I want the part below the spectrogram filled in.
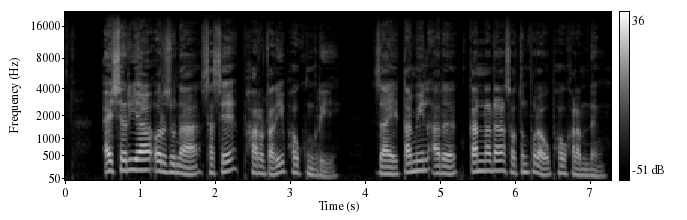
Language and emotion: Bodo, neutral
